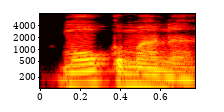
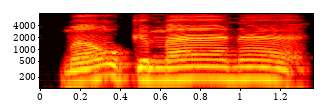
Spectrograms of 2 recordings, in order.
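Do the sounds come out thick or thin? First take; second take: thick; thin. First: It is said with ordinary thick, heavy sounds. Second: It is said with the jaw pulled back, thinly. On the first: The speaker calls it right. "itu biasa kita katakan mau kemana. Sebenarnya itu semuanya huruf tebal" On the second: The speaker calls it wrong. "Kalau huruf tipis, maka kita harus semua menarik geraham ke belakang"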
